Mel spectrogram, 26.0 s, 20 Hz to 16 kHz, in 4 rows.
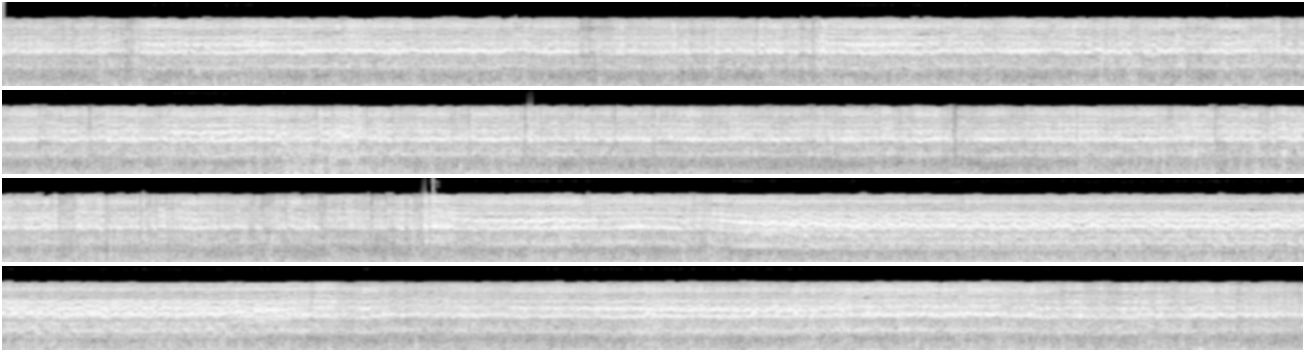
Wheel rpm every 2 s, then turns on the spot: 220, 230, 230, 230, 240, 230, 230, 230, 210, 190, 210, 220, 220.
none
